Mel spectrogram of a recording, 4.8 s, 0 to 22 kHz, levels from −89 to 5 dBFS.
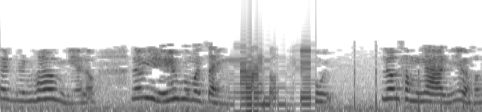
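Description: Across the whole clip the speech carries heavy MP3 compression damage, most likely from encoding at a very low bitrate; the sound points to something around 16 kbps. With so few bits available, weak frequency lines drop in and out from frame to frame, which gives the speech a watery, swirling texture and blurs the onsets of syllables.

From 2.30 to 3.15 s the speech turns into robotic sound from repeated short buffers. Throughout that span the output is essentially all repeated material. The likely cause is new audio arriving too slowly, with the playback side looping the most recent short chunk to fill the gap while the real signal is skipped. The repetition imposes a steady 200 Hz buzz, which fits a 5 ms buffer. The result is a rigid, metallic drone that only loosely follows the shape of the speech.

Between 3.54 and 4.64 s a train of clicks sits over the audio: about seven sharp ticks of near-identical shape, regularly spaced at 4.59 per second. 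Each one peaks roughly 10 dB above the speech. A likely source is interference from nearby equipment or a faulty connection injecting periodic pulses, heard as an even, mechanical ticking layered over the sound.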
